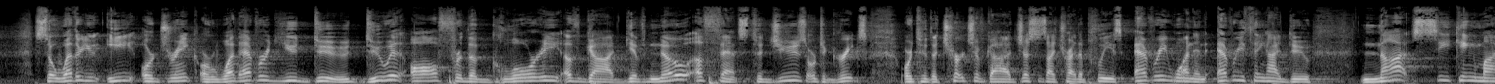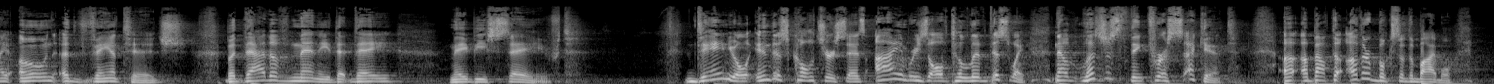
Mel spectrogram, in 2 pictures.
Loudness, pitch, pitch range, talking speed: -19 LUFS, 150 Hz, 125-175 Hz, 165 wpm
